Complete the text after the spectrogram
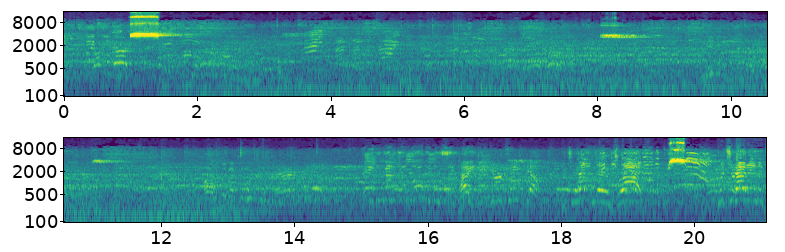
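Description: A referee blows a sharp whistle several times.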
